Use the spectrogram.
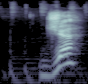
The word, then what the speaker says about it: do you: Let's just practice two very common ones. Ja. Ju. Say them with me, Ja. Ju. In the sentence, "ja wanna, dance?" "Ju wanna dance?" Both are completely fine, acceptable, good ways of pronouncing "do you", and of course yes,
